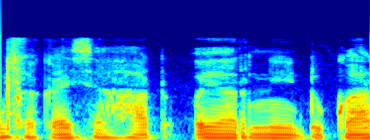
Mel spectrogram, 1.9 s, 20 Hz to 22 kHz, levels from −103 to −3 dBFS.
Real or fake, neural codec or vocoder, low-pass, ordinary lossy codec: real; none; 7.2 kHz; MP3, 64 kbps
